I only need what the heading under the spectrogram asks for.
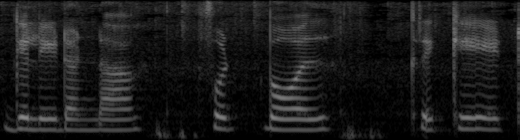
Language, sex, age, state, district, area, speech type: Sindhi, female, 18-30, Maharashtra, Thane, urban, spontaneous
